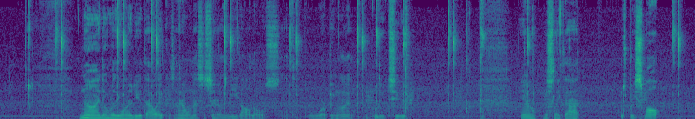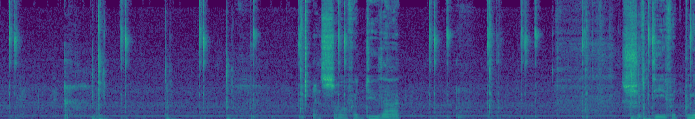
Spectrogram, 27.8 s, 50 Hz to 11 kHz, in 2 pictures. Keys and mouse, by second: 1.1-6.4 drag, 7.2-10.1 drag, 7.6-9.1 middle drag, 10.1-13.5 middle drag, 13.5-15.4 drag, 15.8 shift+s, 17.2 s, 18.4 a, 23.4 middle click, 24.3 click, 25.2 middle click, 26.0 click, 26.7 shift+d, 27.7-27.8 drag.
